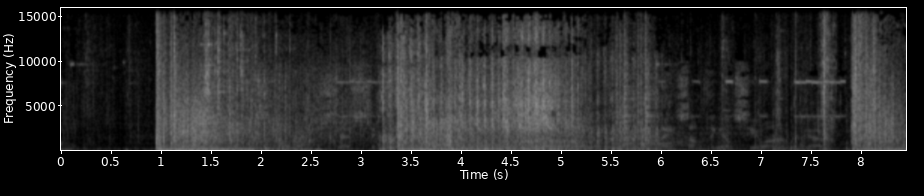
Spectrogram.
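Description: Gunfire rattles in loud rapid bursts.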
